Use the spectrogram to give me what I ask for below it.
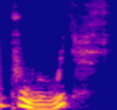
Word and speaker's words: Puławy: On ne parle pas le polonais, mais je crois qu'on prononce comme ça, Pułowy, c'est-à-dire une résidence princière sur les bords de la Vistule où ils ont donc un palais.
